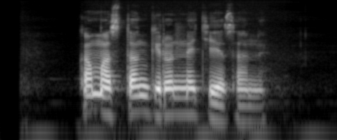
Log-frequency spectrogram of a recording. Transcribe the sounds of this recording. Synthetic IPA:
ka˦ma˨sta˦ŋɡi˨ɾɔ˦nːɛ˦cɛ˨ɛ˨sa˨nɛ˨

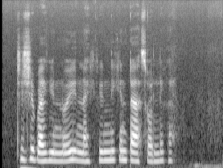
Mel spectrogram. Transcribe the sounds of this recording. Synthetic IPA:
ti˦ʃi˦ba˨ɡi˨no˨˦i˦na˨ki˨ɾi˦nːi˦ki˦nta˦˨so˨lːi˦ka˦

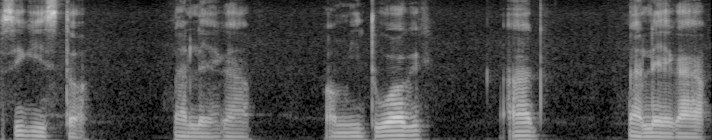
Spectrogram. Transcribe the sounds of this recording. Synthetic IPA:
si˦ki˨stɔ˨ | ŋa˨lɛ˨ɡa˨p̚ | ɔ̰˨mi˨twɔ˦ki˦ | a˦k | ŋa˨lɛ˨ka˨p̚

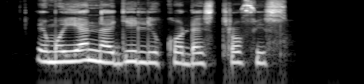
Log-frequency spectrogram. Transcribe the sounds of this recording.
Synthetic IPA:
ɛ˨mɔja˦nad͡ʒi˦likɔda˨jstɾɔ˦fis

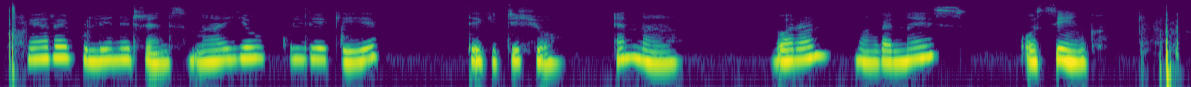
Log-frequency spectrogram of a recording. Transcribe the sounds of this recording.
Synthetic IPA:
kɛ˦ɾɛ˦ku˨lje˦ni˦tɾɛ̰˨nsna˨˦je˦wku˦lje˦ke˨e˦ | te˨ki˨ti˦ʃo˨ | ɛ˦nːa˨ | ba˦ɾɔ˦n | ma˨ŋɡa˨na˦js | o̰˨si˦ŋɡ

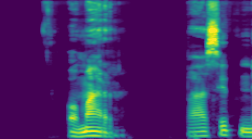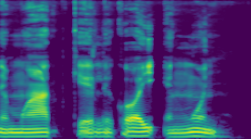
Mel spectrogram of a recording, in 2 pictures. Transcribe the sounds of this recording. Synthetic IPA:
ɔ˨ma˦˨r | pa˦sɪ˦t̪̚nɛ˨mwa˨t̪̚ke˨lɛ˨kɔ˦iɛ˨ŋwo˦ɲ

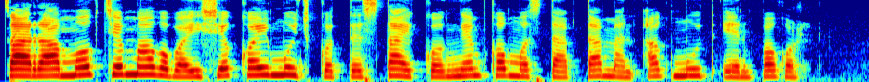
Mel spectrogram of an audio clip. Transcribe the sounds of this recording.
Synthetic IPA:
sa˨ɾa˨mo˦k̚t͡ʃe˦ma˦ko˨ba˨i˨ʃe˦kɔ˦jmu˦t͡ʃko˨te˨sta˦jko˨ŋe˦mkɔ˦mɔ˨sta˨p̚ta˦ma˨na˦k̚mu˦te˨nbɔ˦kɔ˨l

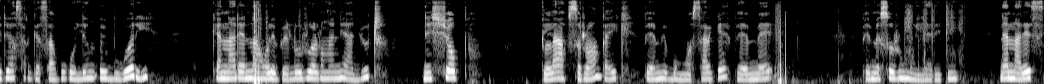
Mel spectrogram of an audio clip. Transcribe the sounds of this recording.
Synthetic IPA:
ɾi˦o˦sa˦ɾɡe˨sa˨bu˦ko˨le˦ŋo˦i˦bu˨ɡo˦ɾi˨ | ke˦na˨ɾe˦na˦˨o˦ɾe˨be˨lo˦ɾu˦a˦lu˦ŋa˦ni˦a˨d͡ʒu˦t | ni˦ʃo˦p | ɡlabsɾɔ˦ŋɡa˨i˦kpe˨mi˦bu˨ŋo˨sa˦ɾɡe˦pe˨me | pe˨me˦so˦ɾu˦mo˨ja˨ɾi˨ti˦n | ne˦na˨ɾe˦s

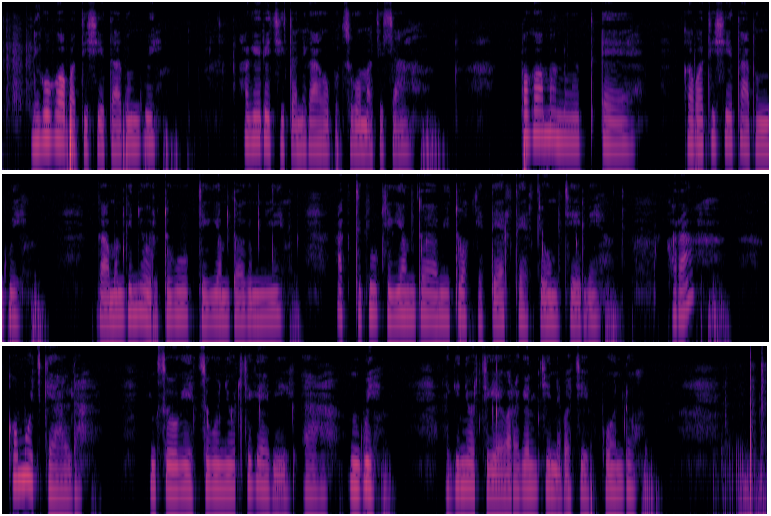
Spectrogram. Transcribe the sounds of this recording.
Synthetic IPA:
ni˨ko˦kɔ˦pa˨ti˨ʃe˨ta˨pɪ˦ŋɡwe˦ | a˨ke˦ɾe˨t͡ʃi˨ta˨nɪ˨ka˦ko˨putsu˦ko˦ma˨t͡ʃɪ˨t͡ʃa˦ŋ | pɔ˦kɔ˦ma˦nu˦tɛ˨ | ka˨pati˦ʃe˦ta˨pɪ˨ŋɡwe˦ | ŋɡa˨mʊ˦nki˦ɲo˨ɾu˨tu˦ku˦k̚t͡ʃe˨ki˦ɔ˦mtɔ˧kɪ˦mɲ˦e˦ | a˦kti˨ku˦k̚t͡ʃe˧ki˦jɔ˦mtɔ˦ja˨mi˦twɔ˦k̚t͡ʃe˨tɛ˦rtɛ˨rt͡ʃo˨˦mt͡ʃe˨le˦ | kɔ˨ɾa˦ | ko˦mu˦t͡ʃkɛ˨a˨lda˨ | ŋso˨ke˨tsu˦ku˧ɲo˦rt͡ʃi˦kɛ˨bi˨a˨ŋɡwe˨k | a˨ki˦ɲo˨rt͡ʃi˨kɛ˨kɔ̰˨ɾa˨kɛ˦lt͡ʃi˦ne˨pa˨t͡ʃe˨p̚ko˦ndo˦

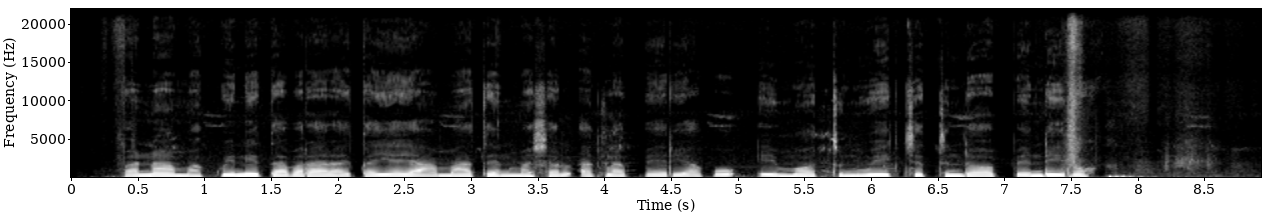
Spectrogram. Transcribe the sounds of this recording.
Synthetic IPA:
pa˨na˦ma˨kwi˨nɪ˦ta˨ba˦ɾa˦˨ɾa˨jta˦jɛ˦ja˨ma˦tɛ˨nma˦ʃa˨la˦kla˨pɛ˦ɾja˨kʊ˦ɪ˦mɔ˦tu˨nwe˦k̚t͡ʃe˦tːi˦ndɔ˦pe˨nde˦ɾo˦k

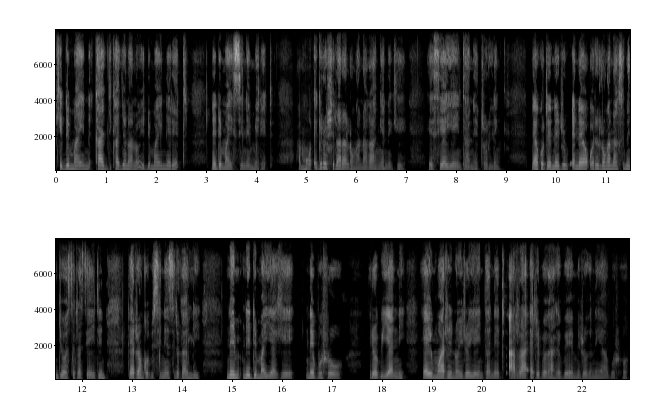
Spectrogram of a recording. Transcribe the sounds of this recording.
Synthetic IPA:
kʰi˨di˦mai˦nka˦ka˦d͡ʒo˦na˨no˦ki˨di˦ma˦i˦ne˦ɾe˦t | ne˦di˨ma˨i˨si˨ne˨mḛ˨ɾḛ˨t | a˨mo˦ʔe˨ɡi˦ɾo˦ʃi˦ɾa˨ɾa˨˦lu˨ŋa˨na˦ka̰˨ŋɛ˨ne˨keː˨ | si˦a˦˨a˨i˦nta˨nɛ̰˨tɔ̰˨li˦ŋ | ne˦ku˦te˨n˦n˦o̰˦ɾe˦lu˦ŋa˦na˦ksi˦ne˨ɲd͡ʒɔ˦a˦se˨ɾa˨sia̰˨i˦ɾi˦ntɛ˨˦ɾo˦ŋɡo˨bi˨si˦nie˦si˦ɾka˦li˦ | nne˦di˦ma˦ja˨ke˦ | ne˦bu˨ɾo˦ | i˨ɾo˨bi˨ja˨ni˦ | e˨i˨mwa˨ɾi˦no˨i˨ɾo˦ja˨i˦nta˨ne˨ta̰˨ɾa̰˨ʔḛ˨ɾi˨be˨ka̰˨kḛ˦pɛ̰˦mi˦ɾo˦ki˦ni˦ja˨bu˨ɾo

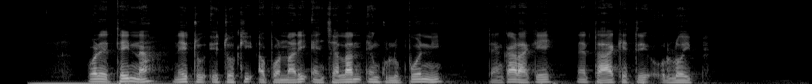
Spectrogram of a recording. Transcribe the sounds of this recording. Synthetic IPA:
o˦ɾɛ˨tɛ˦ina˨ne˦tʊ˨ʔe˨to˨ki˦ʔa˨pɔ˨na˨ɾi˦ʔɛ˨ɲt͡ʃɛ˨la˦ne˦ŋku˨lu˨po˦ni˨ | tɛ˨ŋka˦ɾa˨kɪ˦nɛ˦taː˨˦kɪ˨tɪ˦ʔo˨lɔ˦i˦p

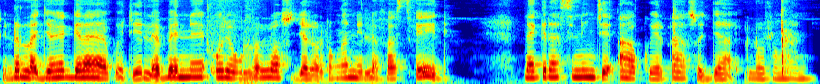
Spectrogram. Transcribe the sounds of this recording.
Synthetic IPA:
i˨dɔ˦la˨d͡ʒɔ˦kɛ˦ɡɪ˦ɾa˦ja˨kwe˨tie˨lɛ̰˦bɛ˦nɛ˦o˦ɾjo˨klɔ̰˦lɔ˦su˨d͡ʒa˨ɾɔ̰˨lu˨˦ŋa˦ni˨lḛ˨fa˦se˦d | nɛ˦ɡɪ˦ɾa˦si˦ni˦ɲd͡ʒe˨ʔa˦kwe˨ɾa˦sɔ˨d͡ʒa˨i˨lɔ˨ɾu˦ŋa˦ni˨

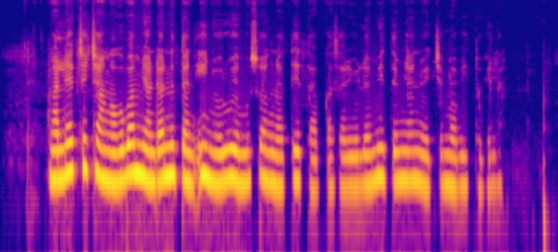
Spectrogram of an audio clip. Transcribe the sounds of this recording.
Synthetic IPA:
ŋa˨lɛ˦k̚t͡ʃɪ˦t͡ʃa˨ŋɔ˨kɔ˦ba˦mja˨nda˦ni˦ta˨ni˦ɲo˨ɾu˦we˨mu˦swa˦ŋna˨te˦ta˨p̚ka˨sa˨ɾjo˨le˨mi˦te˦mja˦nwe˨k̚t͡ʃɪ˦ma˨bi˦tu˨kɪ˨˦la˦

